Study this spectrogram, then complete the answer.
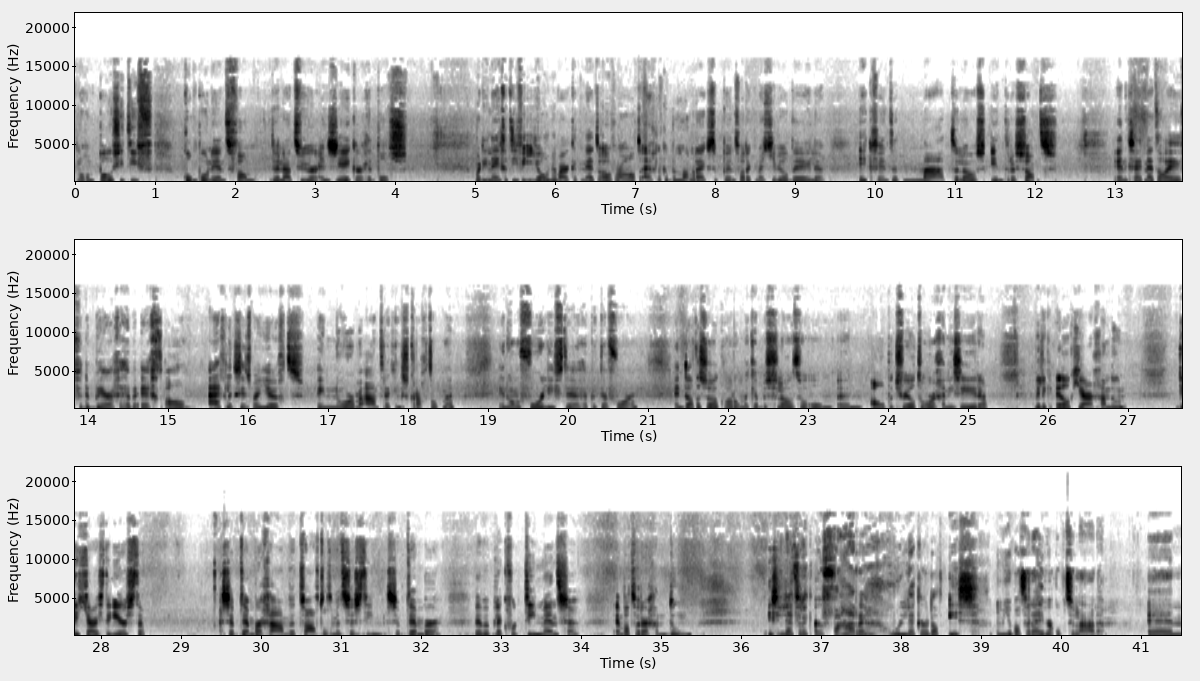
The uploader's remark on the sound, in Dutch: Opgenomen in het bos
